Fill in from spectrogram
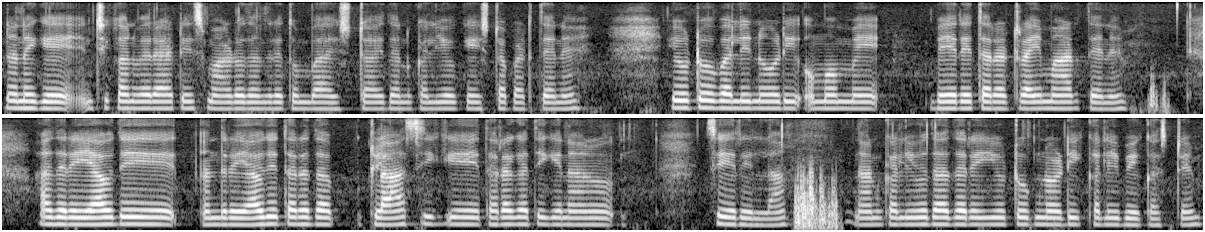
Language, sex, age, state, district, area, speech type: Kannada, female, 30-45, Karnataka, Udupi, rural, spontaneous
